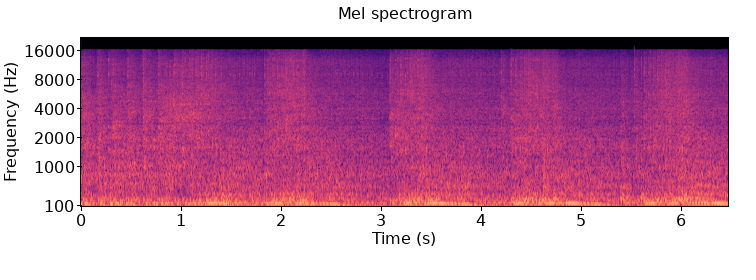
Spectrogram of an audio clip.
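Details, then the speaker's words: Harley WL 45ci flathead V-twin, no throttle, hot: lumpy, uneven idle with wavering beat and raspy exhaust; rough idle, owner suspects front exhaust pipe rotated down and fell out; plans clamp and valve adjustment. "but one problem is the front exhaust pipe fell out see over here that makes it sound a little weird"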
